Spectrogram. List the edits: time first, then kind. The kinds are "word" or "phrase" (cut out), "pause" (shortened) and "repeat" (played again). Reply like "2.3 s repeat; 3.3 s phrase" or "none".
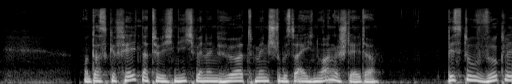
2.2 s word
